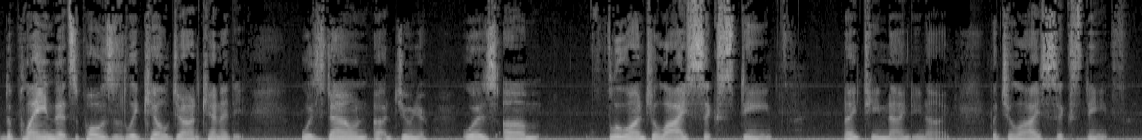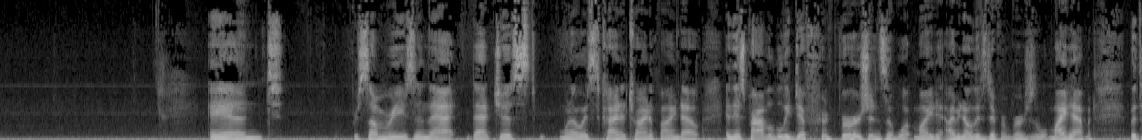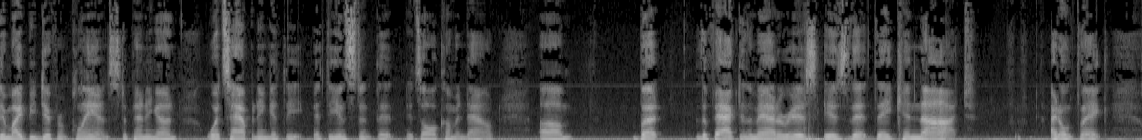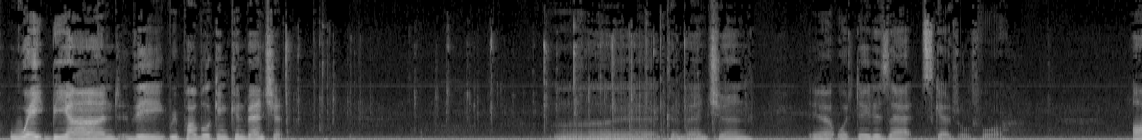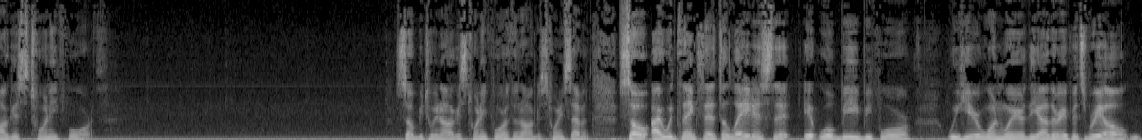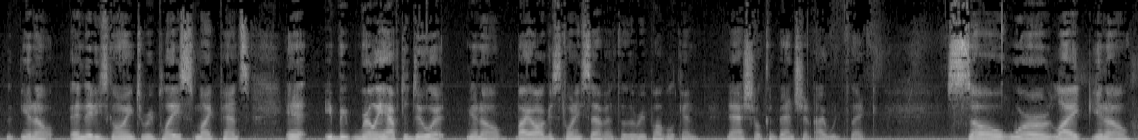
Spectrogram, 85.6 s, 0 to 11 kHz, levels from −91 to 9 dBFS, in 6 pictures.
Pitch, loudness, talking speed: 135 Hz, -27 LUFS, 125 wpm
